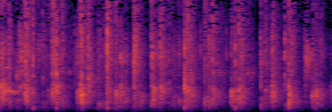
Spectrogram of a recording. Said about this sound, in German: Ich finde das auch mal großen Applaus wert.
